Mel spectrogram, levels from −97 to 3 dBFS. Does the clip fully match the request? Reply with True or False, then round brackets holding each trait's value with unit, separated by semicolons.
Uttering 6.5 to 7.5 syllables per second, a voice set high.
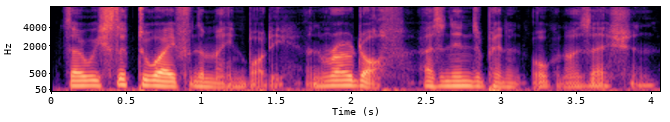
False (6.7 syllables/s; 120 Hz)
